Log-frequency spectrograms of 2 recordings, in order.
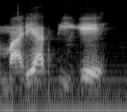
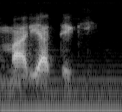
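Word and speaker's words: Mariátegui: Pero de nosotros, los mayores, digo Mariatigüe, ¿no? En vez de Mariategui, se confunden.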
